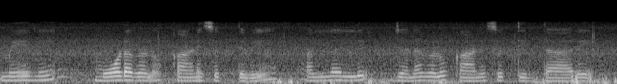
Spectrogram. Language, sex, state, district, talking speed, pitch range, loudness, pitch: Kannada, female, Karnataka, Bangalore, 60 wpm, 165-190 Hz, -20 LUFS, 175 Hz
